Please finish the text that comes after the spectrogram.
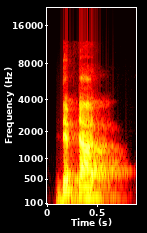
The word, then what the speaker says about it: debtor: Debtor. Say debtor it is. Debtor it is. B is silent.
